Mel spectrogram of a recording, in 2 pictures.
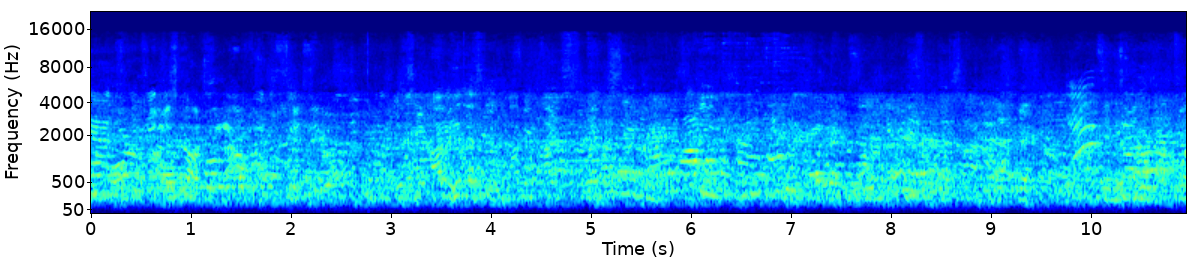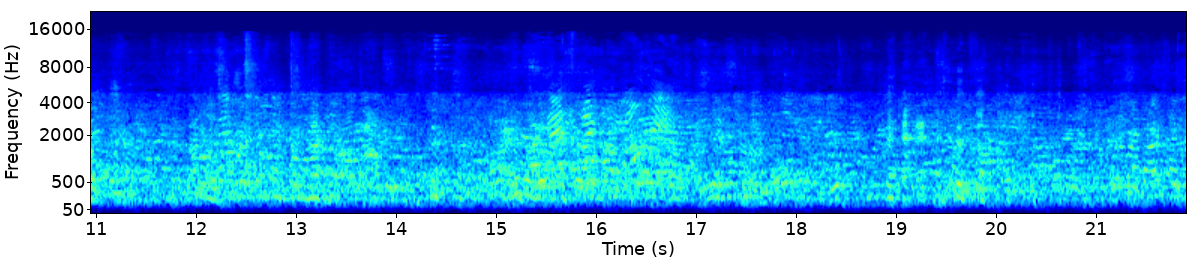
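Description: Many voices chattering at once in a busy restaurant dining room, a steady babble of conversation with no single voice standing out.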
